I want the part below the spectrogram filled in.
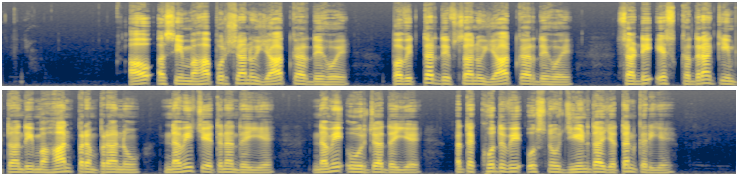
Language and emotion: Punjabi, neutral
